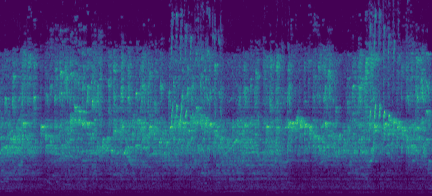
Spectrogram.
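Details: Lesser whistling ducks in a noisy flock chorus intended to bring them down, overlapping shrill whistles and chatter steady throughout, with a few sharp high clicks standing out.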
